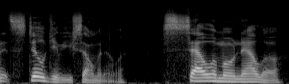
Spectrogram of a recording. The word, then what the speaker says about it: Salmonella: Salmonella, I think is how it's correctly, the Latin pronunciation.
